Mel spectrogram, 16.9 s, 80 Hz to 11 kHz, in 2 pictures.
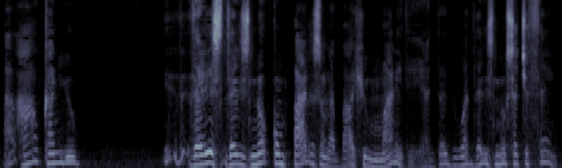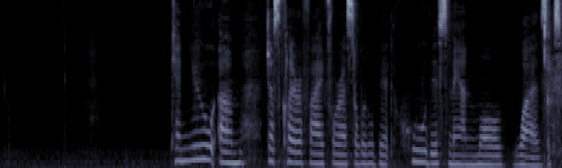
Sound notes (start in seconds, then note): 8.5 pauses for 3 seconds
